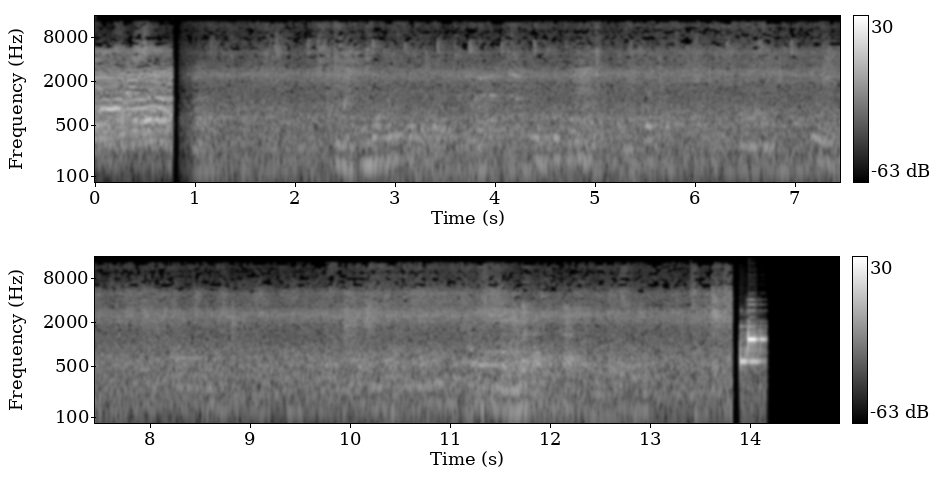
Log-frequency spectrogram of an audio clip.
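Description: People talk quietly in a room.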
